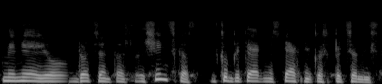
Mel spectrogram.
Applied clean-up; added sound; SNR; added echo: neural mask model Resemble Enhance denoiser.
